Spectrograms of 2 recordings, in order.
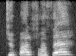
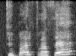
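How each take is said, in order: No difference in how they are said.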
